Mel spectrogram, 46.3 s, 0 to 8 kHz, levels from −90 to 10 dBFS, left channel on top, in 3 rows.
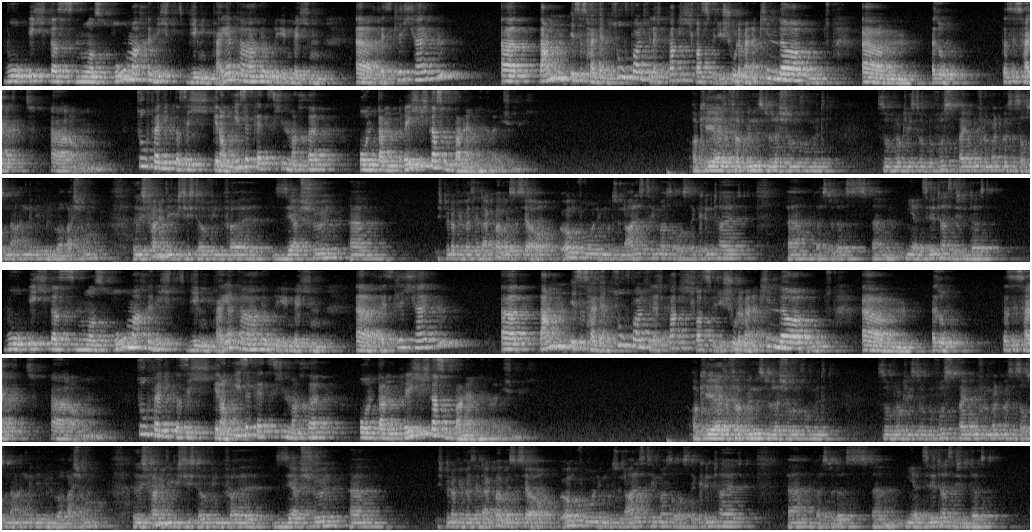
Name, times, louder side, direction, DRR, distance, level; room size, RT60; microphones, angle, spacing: voice 1, 0.0-2.5 2.8-4.8 5.3-6.6 7.5-7.7 8.1-12.6 12.9-13.6 13.9-14.2 15.0-15.5 15.8-15.9 16.1-16.9 17.5-20.2 20.8-23.2 33.1-33.3, left 1 dB, 40° left, 4 dB, 6.9 m, -22 dB
voice 2, 25.8-27.8 28.6-36.6 37.5-41.8 42.2-42.3 42.6-45.6, equal, 20° left, 2 dB, 6.5 m, -27 dB
26.0 x 23.5 x 8.2 m, 0.77 s
head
